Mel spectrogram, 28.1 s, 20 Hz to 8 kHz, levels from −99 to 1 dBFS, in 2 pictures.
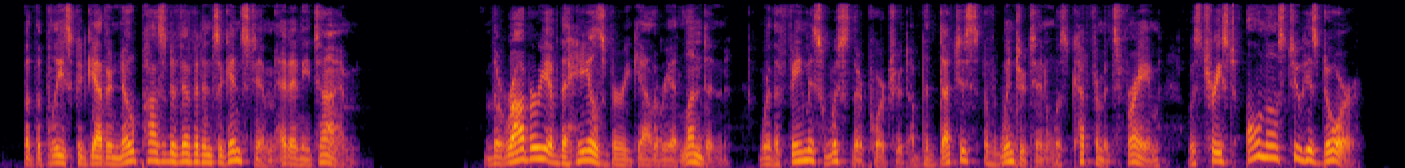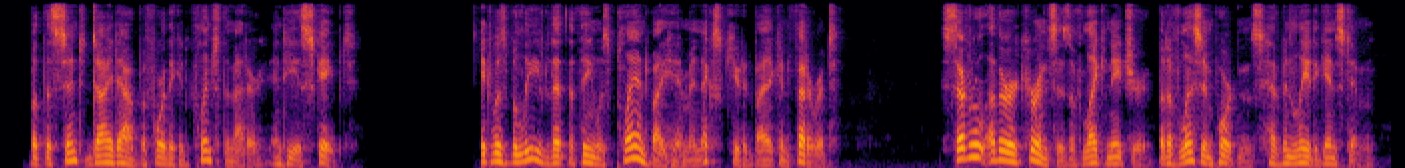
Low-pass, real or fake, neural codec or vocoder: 7.2 kHz; fake; vocoder, 44.1 kHz, 128 mel bands, Pupu-Vocoder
